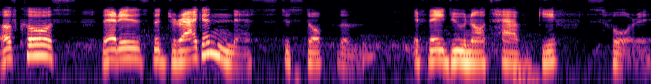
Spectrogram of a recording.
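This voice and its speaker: A man speaks very slowly in a put-on character voice. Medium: audio drama. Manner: fawning, addresses master as Lordness, piles on -ness endings.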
